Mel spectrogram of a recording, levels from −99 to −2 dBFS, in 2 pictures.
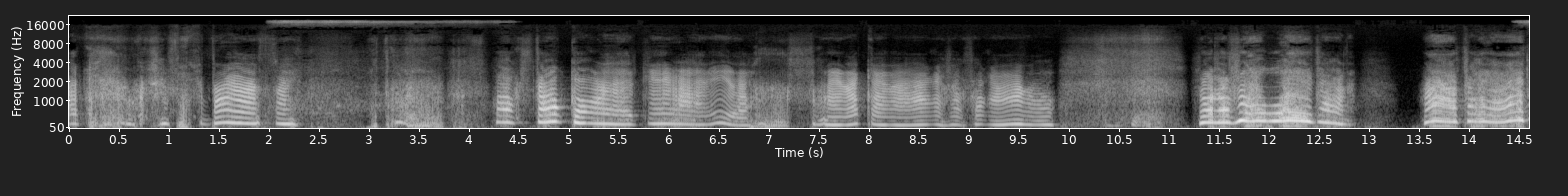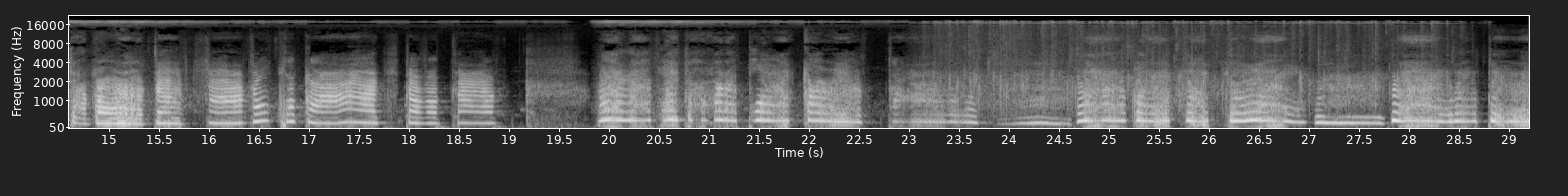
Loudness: -22 LUFS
